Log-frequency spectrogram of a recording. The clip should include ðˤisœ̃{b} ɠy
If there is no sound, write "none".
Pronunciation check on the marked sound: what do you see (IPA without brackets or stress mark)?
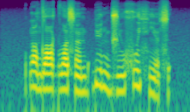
b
